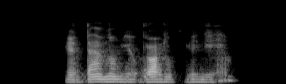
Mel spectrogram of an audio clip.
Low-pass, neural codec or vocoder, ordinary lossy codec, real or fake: 7.2 kHz; autoencoder, 22.05 kHz, a latent of 192 numbers a frame, VITS, trained on one speaker; none; fake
